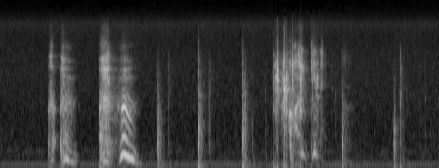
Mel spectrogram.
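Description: A boy speaks with surprise, close by.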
